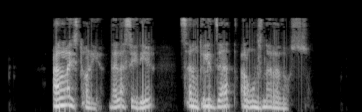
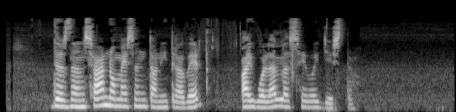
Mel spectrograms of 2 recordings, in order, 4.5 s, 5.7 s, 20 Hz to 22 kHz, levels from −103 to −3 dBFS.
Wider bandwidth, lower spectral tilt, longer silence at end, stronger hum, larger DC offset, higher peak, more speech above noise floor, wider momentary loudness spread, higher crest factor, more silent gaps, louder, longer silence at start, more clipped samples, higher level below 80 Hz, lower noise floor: about the same, 11.5 kHz vs 11.5 kHz; about the same, -4.5 dB/octave vs -4 dB/octave; second, 0.7 s vs 1.3 s; neither; neither; second, -6 dBFS vs -2 dBFS; first, over 63 dB vs 39 dB; about the same, 13 LU vs 13 LU; about the same, 24 dB vs 20 dB; neither; second, -27 LUFS vs -21 LUFS; about the same, 0.65 s vs 0.65 s; neither; first, -54 dBFS vs -72 dBFS; first, under -90 dBFS vs -60 dBFS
